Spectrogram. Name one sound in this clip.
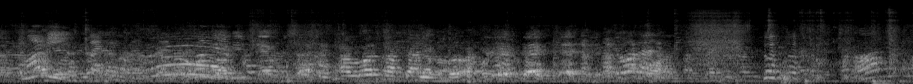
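Serving spoons clink against metal trays.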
